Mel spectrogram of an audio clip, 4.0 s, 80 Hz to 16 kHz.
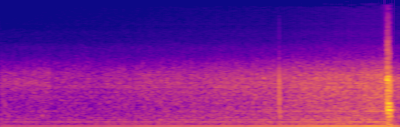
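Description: Hiss and low hum of the Apollo 11 air-to-ground radio link in a pause between Buzz Aldrin's transmissions from the lunar module ladder, the hiss slowly growing louder, with one faint click near the end.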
